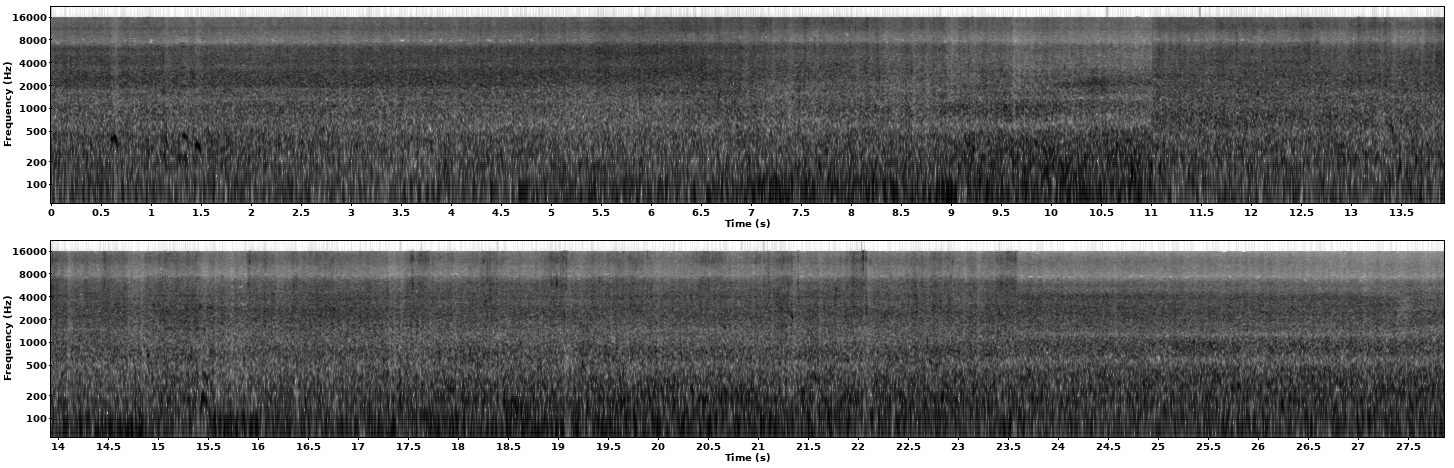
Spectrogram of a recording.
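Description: Ocean surf breaking and washing up the beach: a steady, loud rush of water, with wind buffeting the microphone.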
